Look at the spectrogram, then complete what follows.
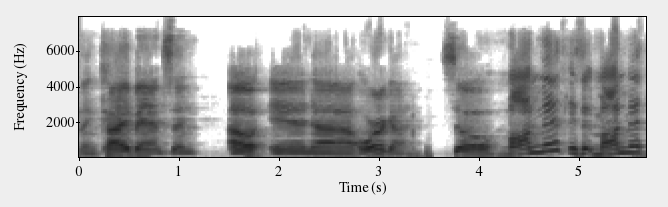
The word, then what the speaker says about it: Oregon: Lots of people say that, and some people want to call it Oregon, and it's not Oregon, it's Oregon.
